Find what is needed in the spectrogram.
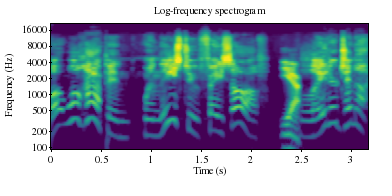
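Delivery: radio announcer voice, read like a promo. Showing how a commentator speaks in sound bites: Otunga radio voice. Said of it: "he speaks like this".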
